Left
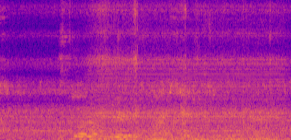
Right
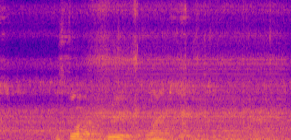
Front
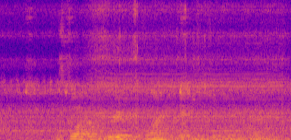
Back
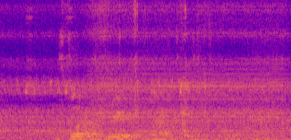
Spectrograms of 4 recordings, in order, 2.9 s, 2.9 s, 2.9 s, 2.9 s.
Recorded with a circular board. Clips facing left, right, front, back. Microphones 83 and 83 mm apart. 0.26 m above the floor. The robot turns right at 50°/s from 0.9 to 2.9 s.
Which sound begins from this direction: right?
A man speaking, at 0.6 s.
